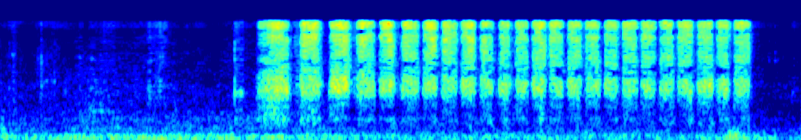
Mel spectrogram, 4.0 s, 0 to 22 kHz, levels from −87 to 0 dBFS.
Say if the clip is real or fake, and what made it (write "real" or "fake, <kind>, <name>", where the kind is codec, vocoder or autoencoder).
real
